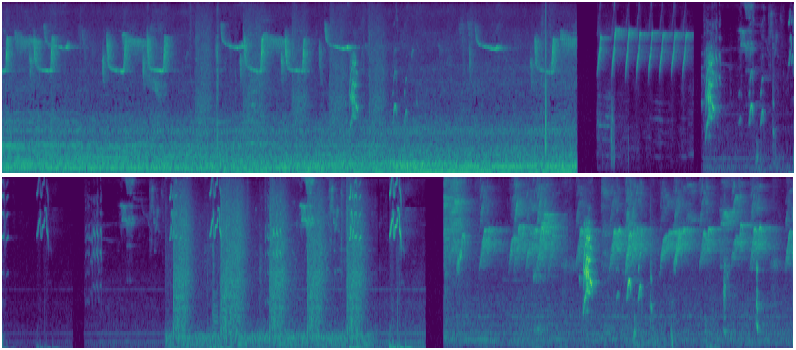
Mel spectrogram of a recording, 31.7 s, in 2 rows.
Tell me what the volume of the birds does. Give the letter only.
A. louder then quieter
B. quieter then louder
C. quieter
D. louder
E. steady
B.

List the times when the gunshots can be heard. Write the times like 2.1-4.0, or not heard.
3.7-7.9, 19.1-23.4.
